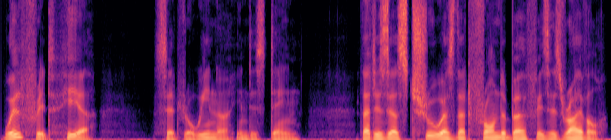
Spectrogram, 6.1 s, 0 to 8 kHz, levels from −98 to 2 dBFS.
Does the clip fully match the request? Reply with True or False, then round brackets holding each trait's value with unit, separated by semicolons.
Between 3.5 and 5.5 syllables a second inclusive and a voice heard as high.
False (5.0 syllables/s; 100 Hz)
